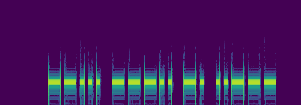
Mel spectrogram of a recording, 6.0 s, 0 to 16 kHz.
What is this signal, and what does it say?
Morse code, heard as a keyed tone, about 15 wpm, 700 Hz. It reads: 78N2
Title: Common Cut Numbers - 4-Digit 15wpm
